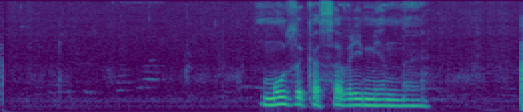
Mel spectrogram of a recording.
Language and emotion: Russian, neutral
